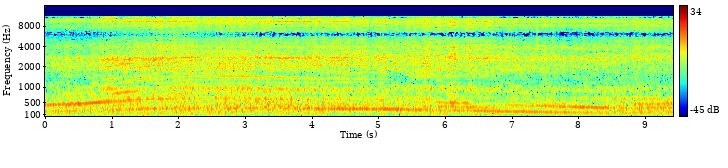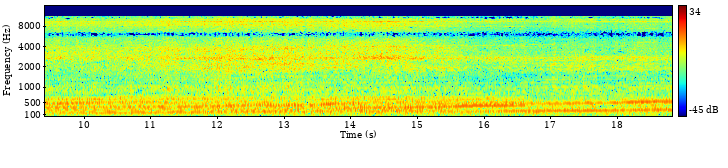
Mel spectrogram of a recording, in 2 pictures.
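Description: A motorcycle engine roars close by, its pitch rising and falling as it speeds up and slows down.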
